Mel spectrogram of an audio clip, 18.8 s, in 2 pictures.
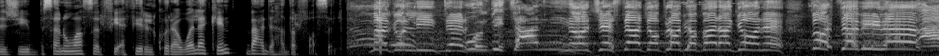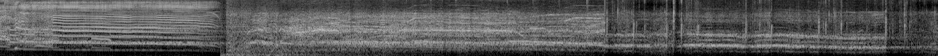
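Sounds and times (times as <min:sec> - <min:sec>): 
speech: 0:00.0 - 0:10.6
football supporters roaring and cheering: 0:08.5 - 0:18.7
football supporters chanting: 0:12.8 - 0:18.7.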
